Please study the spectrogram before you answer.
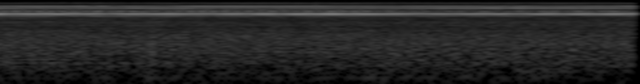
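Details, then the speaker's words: Hard drive motor on programmable ESC with brake function enabled, powered up to full speed: steady high-pitched whine at constant pitch, no wobble or grit; normal running, then brake stops it straight away. "power back on again right we're there so this time Power Up full speed"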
